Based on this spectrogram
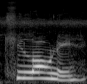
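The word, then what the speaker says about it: Chelone: the name of it the official name is kilo knee and it's spelled with the C and each little blossom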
